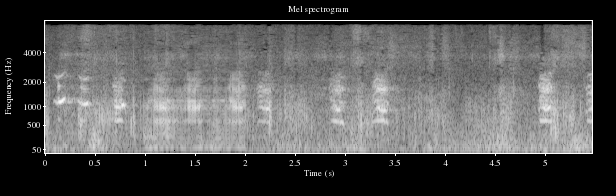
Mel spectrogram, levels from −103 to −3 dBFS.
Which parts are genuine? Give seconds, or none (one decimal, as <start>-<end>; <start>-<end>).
0.0-1.0; 2.0-5.5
